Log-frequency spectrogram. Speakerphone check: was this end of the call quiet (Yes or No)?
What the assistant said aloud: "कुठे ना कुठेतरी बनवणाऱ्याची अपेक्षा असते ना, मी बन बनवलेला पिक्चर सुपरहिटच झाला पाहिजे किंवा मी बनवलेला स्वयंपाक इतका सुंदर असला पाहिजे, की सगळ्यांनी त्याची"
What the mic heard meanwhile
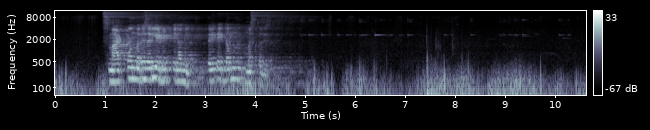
No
